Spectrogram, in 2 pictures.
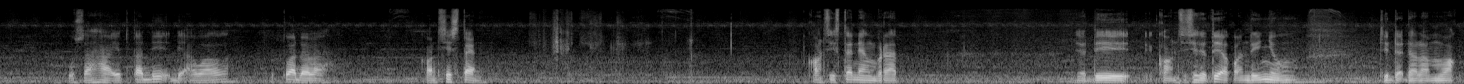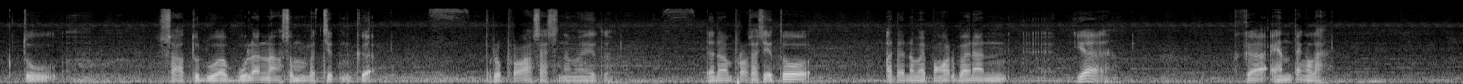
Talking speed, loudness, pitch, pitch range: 80 wpm, -21 LUFS, 95 Hz, 90-105 Hz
